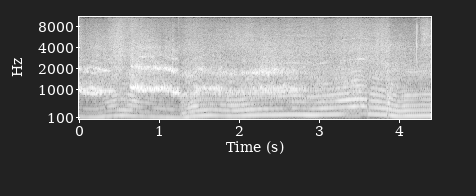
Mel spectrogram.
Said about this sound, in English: And I was actually surprised at how good that little Skoda 130 LR is, actually. It's only a 1400 cc pushrod engine.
